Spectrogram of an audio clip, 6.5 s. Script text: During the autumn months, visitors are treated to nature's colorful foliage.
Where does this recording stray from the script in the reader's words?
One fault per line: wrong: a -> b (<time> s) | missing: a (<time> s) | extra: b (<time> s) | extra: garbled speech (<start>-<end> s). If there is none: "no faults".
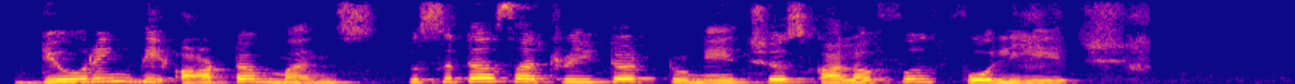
no faults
